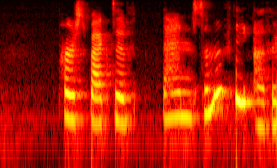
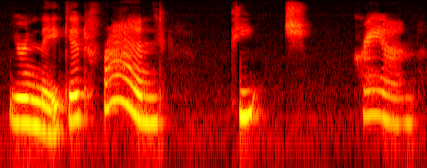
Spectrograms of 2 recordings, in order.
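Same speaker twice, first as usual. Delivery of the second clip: a lightly voiced, mortified crayon; embarrassed peach crayon; 5 semitones higher, 7 dB louder than usual. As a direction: read it like a crayon too shy to come out.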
